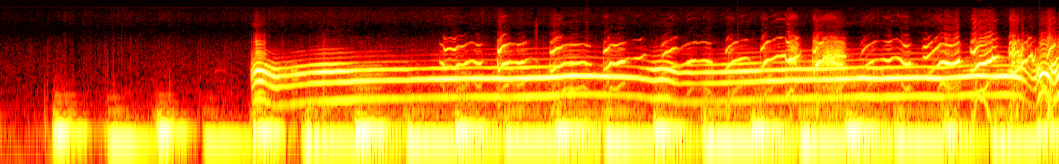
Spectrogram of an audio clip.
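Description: A long, loud, wavering dog howl rises and holds for several seconds, preceded by a few short muffled whines, all over a steady low rhythmic thumping beat.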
